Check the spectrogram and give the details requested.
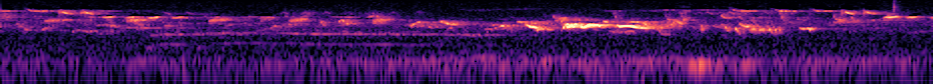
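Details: White-rumped shama singing as a lure for a stressed bird reluctant to sing. Ongoing bright twittering builds to a loud flourish of sharp whistled notes midway, over faint background noise.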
